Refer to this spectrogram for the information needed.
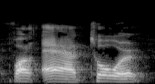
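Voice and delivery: slow, loud read-aloud; slow model reading. Shown as a demonstration. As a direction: read it slowly, word by word. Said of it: "let's repeat the pronunciation". (慢速示范朗读)

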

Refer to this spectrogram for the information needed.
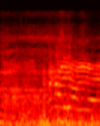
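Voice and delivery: sudden high shout; startled shout. Real, not acted. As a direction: yell out in fright. Jump scare in game.

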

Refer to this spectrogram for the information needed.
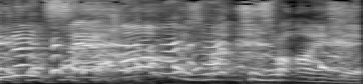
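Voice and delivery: high, laughing protest; laughing complaint. Real, not acted. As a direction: complain while cracking up.

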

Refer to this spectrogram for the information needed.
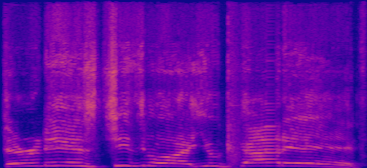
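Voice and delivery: high, loud, drawn-out cheering; excited cheer. Real, not acted. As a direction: celebrate the new subscriber out loud. Cheering a subscriber.

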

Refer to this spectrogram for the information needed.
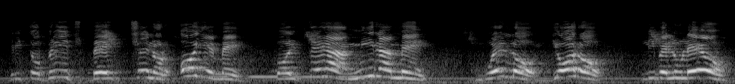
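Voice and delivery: declaimed climax of a poem; climactic calling out. Acted. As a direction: fling each word out high and loud. Calls out at poem's climax.

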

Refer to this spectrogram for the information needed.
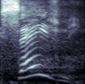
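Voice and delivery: high, loud imitated child's plea; lightly hammed-up kid begging for rescue; mock cry for help. Repeats son's cry for help.

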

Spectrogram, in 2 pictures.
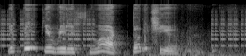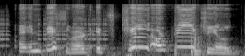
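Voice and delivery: high, loud mocking villain flower; Flowey voice. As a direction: taunt them, rising to a shriek. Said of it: "my flowery voice".

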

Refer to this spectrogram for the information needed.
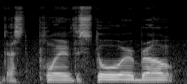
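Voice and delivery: low, quiet bro explaining the obvious; deep lazy shop owner stating the obvious. Retold or imitated. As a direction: store owner to customer, deep and deadpan. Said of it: "And they're like".

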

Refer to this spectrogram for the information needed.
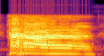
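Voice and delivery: slow, loud mock laugh; mocking sheep laugh. Gamer imitates the sheep laughing at him, mocking. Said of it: "He's like".

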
